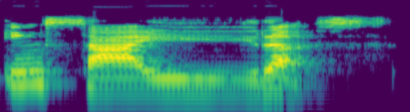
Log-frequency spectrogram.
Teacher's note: O inside, o E não vai ser pronunciado, e o D ficou rarara.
